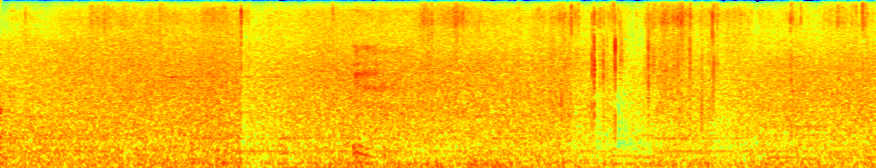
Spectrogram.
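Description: Steady rushing of river water running through the rocky Norden Chute on the Niobrara River, with a few soft crackles about three-quarters of the way through.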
